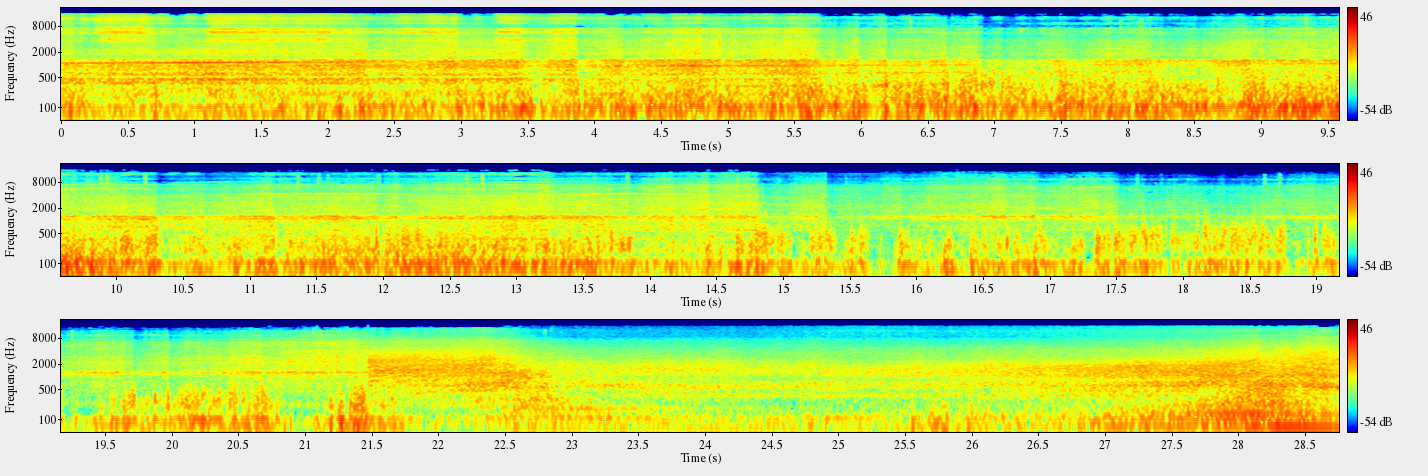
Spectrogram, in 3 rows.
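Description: Double-deck electric passenger trains running through a station on curved track. A high wheel squeal comes first, then the rapid clatter of wheels over rail joints and points, with a loud swell about 22 seconds in as a train goes by.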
